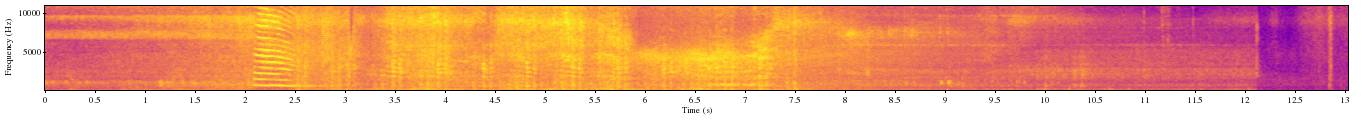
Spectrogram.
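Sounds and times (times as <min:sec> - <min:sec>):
high-speed train passing: 0:00.0 - 0:12.2
train horn blast: 0:02.1 - 0:03.0.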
